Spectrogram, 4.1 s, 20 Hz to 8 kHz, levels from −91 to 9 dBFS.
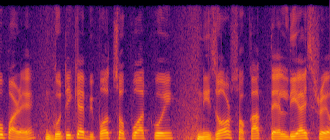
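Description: Throughout the clip the room noise sits about 34 dB below the speech, and the speech sounds squashed and flat in level. This is gain pumping, with the level swinging by roughly 15 dB. The likely cause is a microphone gain set far too high, with a fast limiter or compressor clamping down on each loud sound.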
